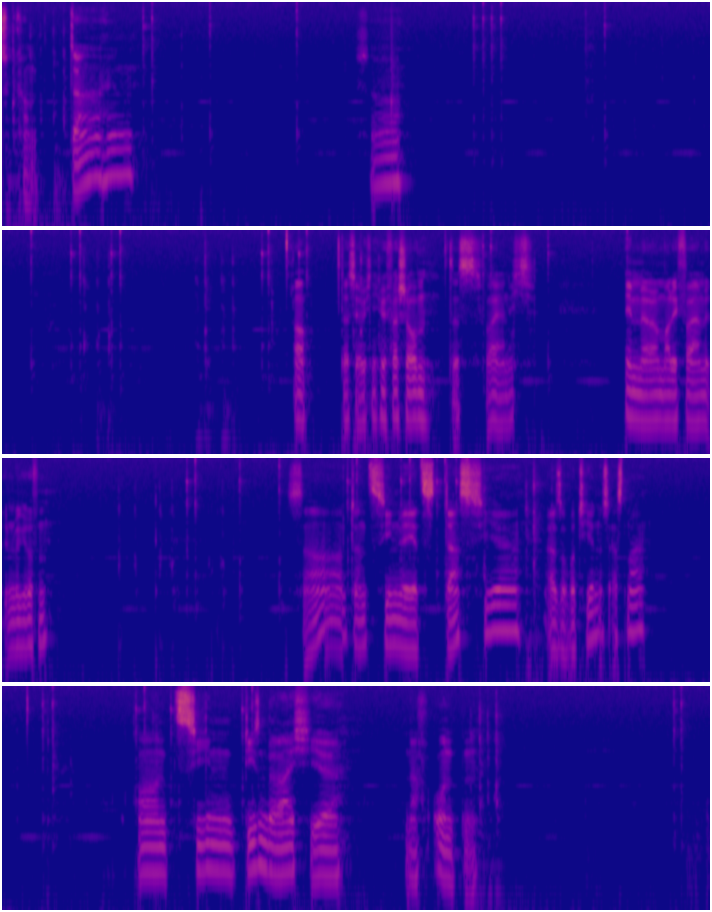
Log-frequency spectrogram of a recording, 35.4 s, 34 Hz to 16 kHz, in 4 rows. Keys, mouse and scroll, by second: 0.1 g, 2.2 scroll down 2, 2.6-3.9 middle drag, 3.9 scroll up 1, 5.9-7.6 drag, 7.6-9.8 middle drag, 9.8 right click, 10.1 Tab, 10.3 right click, 11.3 g, 12.6 right click, 13.3 g, 15.2-15.7 scroll down 1, 15.7-16.9 middle drag, 16.9-19.2 scroll up 1, 19.2 Tab, 19.7 Tab, 20.0 right click, 20.4 Tab, 20.6 scroll up 1, 20.7-22.1 middle drag, 22.1 right click, 22.7 shift+right click, 23.2 shift+right click, 23.4 shift+right click, 24.3 r, 28.3 right click, 28.7 shift+right click, 29.6 shift+right click, 32.4 g.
